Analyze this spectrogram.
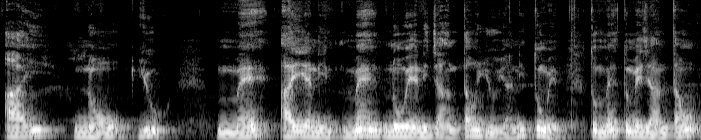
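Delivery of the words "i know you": very slow, word by word; slow teacher demo; slow model phrase. Shown as a demonstration. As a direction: say it slowly for the class to copy. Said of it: "इसको English में बोलेंगे हम".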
